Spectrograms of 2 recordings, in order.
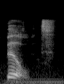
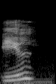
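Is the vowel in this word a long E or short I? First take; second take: short I; long E. First: The vowel is a short I sound. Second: The vowel is a long E sound. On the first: The speaker calls it right. "we're going to use that short I" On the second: The speaker calls it wrong. "like a long E type sound"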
